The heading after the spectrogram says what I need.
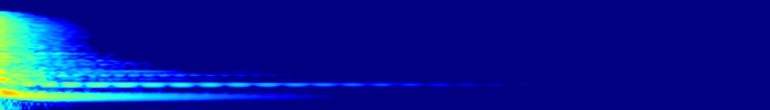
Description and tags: lo tom
tom, tom tom, drum kit tama percussion hit sample drums
drum, tom, tama, hit, kit, sample, drums, percussion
